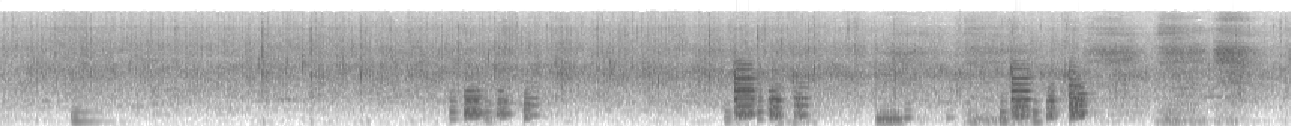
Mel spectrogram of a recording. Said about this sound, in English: Clap your hands while you're moving. Clap your hands while you're moving. Come on, young man, you're over here. Come on, young ladies, you're over here. Keep clapping. That's all right. Keep clapping.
